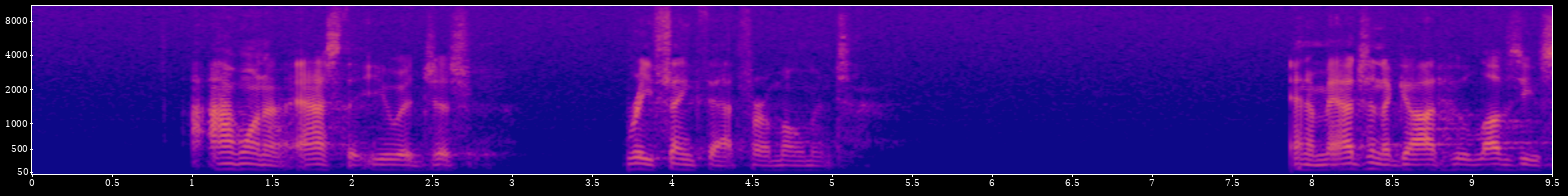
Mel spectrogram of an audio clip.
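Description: A man speaks calmly through a microphone in a large room, pausing between phrases.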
